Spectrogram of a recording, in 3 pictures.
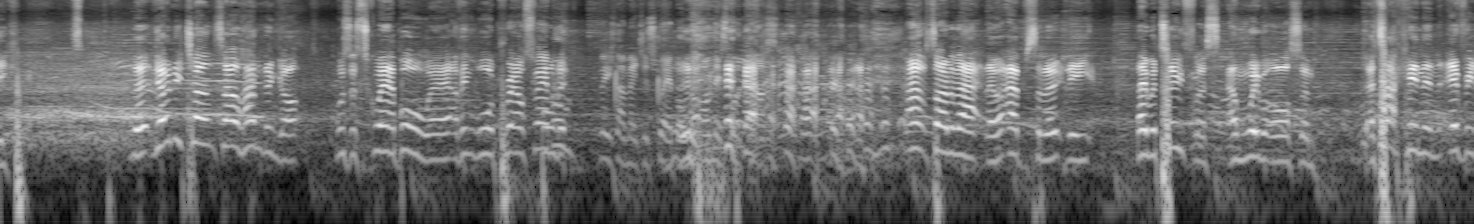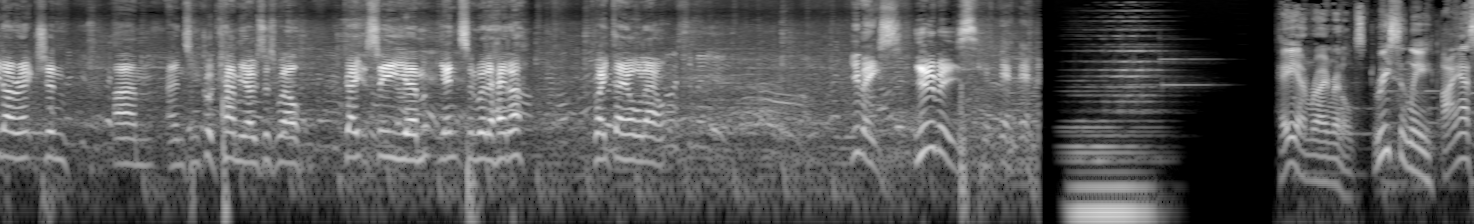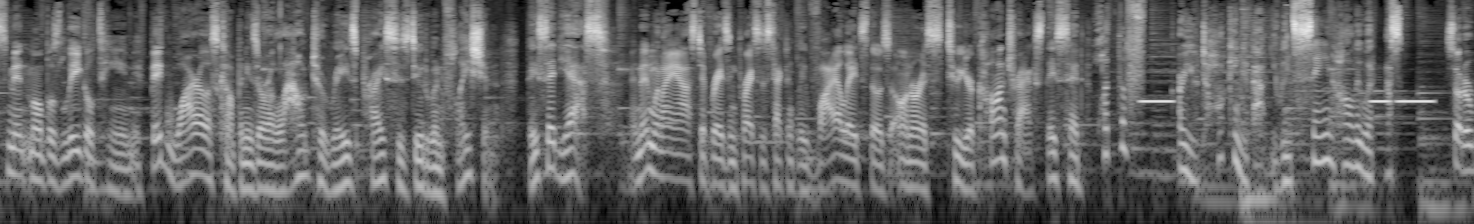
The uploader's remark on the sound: post-match podcast from the stands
